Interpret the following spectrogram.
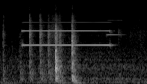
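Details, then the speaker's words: Xenjum 12V rooftop air conditioner on a shuttle bus, first plugged into a power station after install: steady high beep about a second with clicks, then faint fan whir spinning up. Normal power-up. "So I heard a beep. I hear a fan spinning up."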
